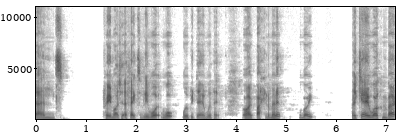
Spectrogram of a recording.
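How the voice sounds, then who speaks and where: The recording is dry and close, without echo. In it, a man talks in a British accent. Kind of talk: casual gameplay commentary.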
